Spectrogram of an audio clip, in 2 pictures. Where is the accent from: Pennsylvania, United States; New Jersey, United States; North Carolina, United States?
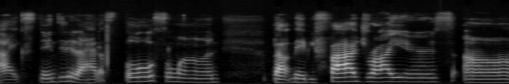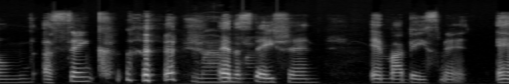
New Jersey, United States; moved away as an adult; also born or lived in Baltimore, Maryland; I'm from Jersey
